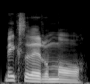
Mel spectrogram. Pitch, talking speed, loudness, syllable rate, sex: 135 Hz, 265 wpm, -16 LUFS, 6.3 syllables/s, male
